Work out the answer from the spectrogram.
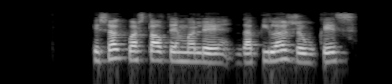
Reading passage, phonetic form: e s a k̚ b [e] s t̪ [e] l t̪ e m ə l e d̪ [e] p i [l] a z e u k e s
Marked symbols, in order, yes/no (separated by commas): no, no, no, yes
